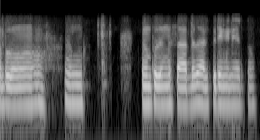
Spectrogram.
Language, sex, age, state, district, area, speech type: Malayalam, male, 18-30, Kerala, Palakkad, rural, conversation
